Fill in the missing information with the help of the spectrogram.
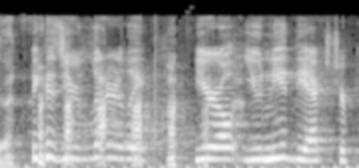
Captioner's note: laughs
